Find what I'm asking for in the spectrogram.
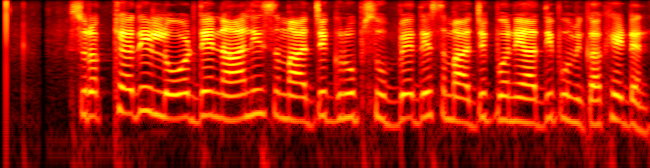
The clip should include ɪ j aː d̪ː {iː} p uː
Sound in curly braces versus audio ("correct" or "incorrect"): correct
